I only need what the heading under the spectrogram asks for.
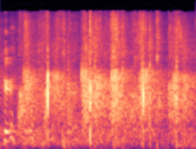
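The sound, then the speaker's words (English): Faint audience applause at a speech event: soft, continuous clapping with a few sharper accents, mixed with voices or cheering from the crowd. “I think we need to clap for each other.”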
